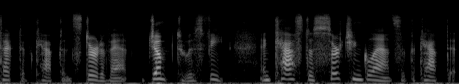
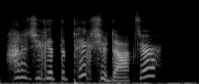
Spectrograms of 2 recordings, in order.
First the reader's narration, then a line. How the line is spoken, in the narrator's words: cried the cashier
